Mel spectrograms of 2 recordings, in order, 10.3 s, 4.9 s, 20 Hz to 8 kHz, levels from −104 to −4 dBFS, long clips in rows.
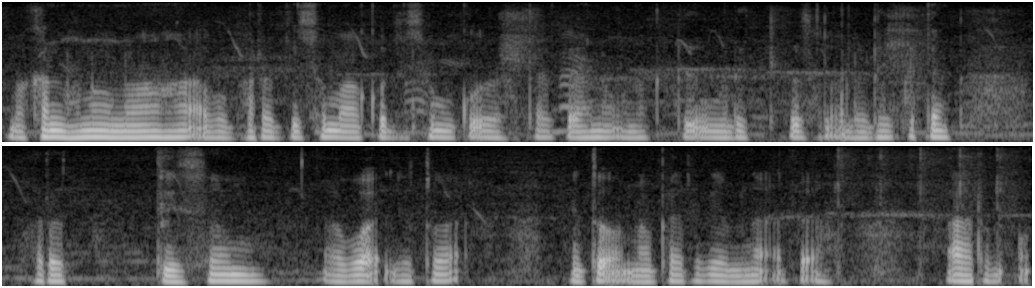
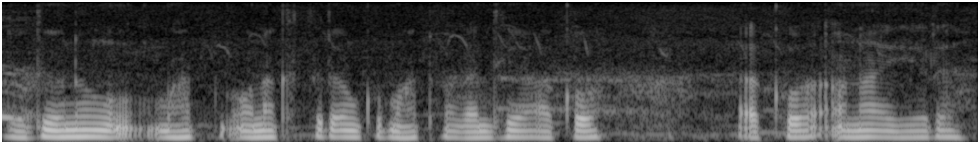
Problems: background sounds at intervals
